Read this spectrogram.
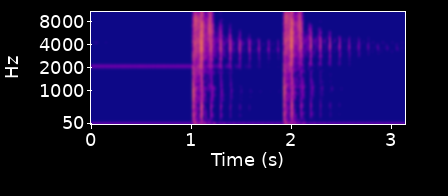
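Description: Footsteps tap twice on a stone floor.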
